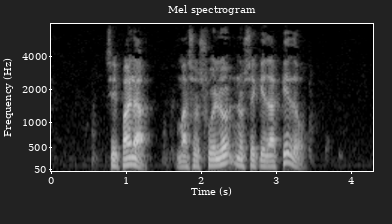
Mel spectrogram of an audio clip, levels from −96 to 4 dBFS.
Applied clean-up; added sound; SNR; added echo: none; none; none; none.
